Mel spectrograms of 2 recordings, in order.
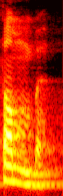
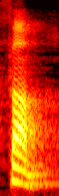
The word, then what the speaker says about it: thumb: this this is my thumb it's not my thumb it's pronounced thumb and uh what about this this is a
